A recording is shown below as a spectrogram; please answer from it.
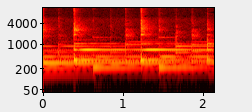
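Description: Steel handpan played with the hands: a quick run of struck notes, each a clear metallic tone that rings on and overlaps the next.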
